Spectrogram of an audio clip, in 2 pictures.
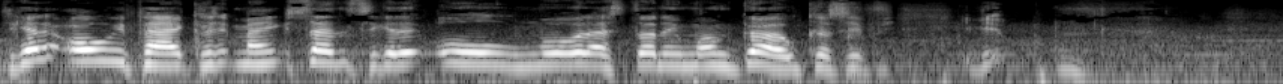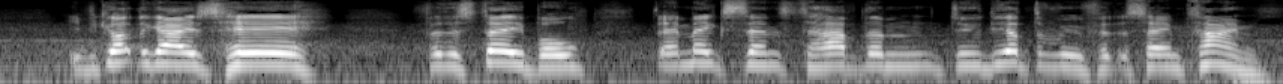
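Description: Speaking at a normal pace in a very high-pitched voice, a farm owner in his forties records a casual walk-and-talk vlog on a phone held out at arm's length. He roams a mountain farm, mostly outdoors but partly in a wooden kitchen, rambling with fillers and restarts over slight background noise.

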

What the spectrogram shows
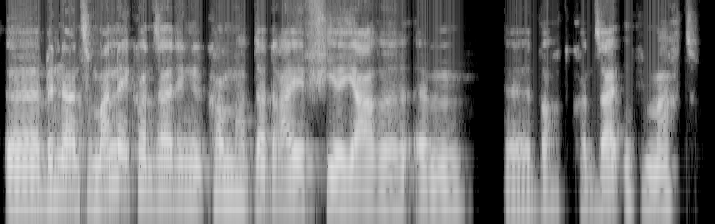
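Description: A man's voice: fairly high pitch, normal speed. Young man guest from Berlin, hesitant, lots of "ähm" and restarts, casual interview tone. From Berlin, Germany. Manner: hesitant, many fillers and restarts. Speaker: interview guest, freelance frontend developer.

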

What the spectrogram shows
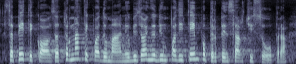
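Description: A woman's voice: mid-range voice, expressive, a little fast, voice pushed up, natural voice. A woman voicing a little bald old man posing as a great wizard, stammering and pleading. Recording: reverberant room.

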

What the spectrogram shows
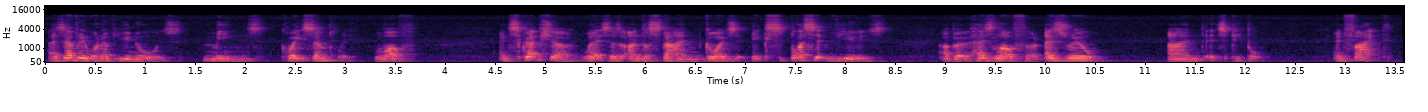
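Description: Slow, deliberate Scottish man. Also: medium pitch, rough recording. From Scotland. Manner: slow, deliberate, quotes scripture. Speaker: director of an advocacy group. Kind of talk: earnest direct-to-camera appeal.

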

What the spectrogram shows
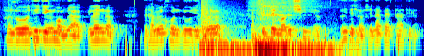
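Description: Excitable young-sounding man narrating his gameplay. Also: on the high side, brisk, a little hiss or hum. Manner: excitable, swears casually, talks to viewers. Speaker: gaming channel host. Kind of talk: casual gameplay commentary. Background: game music.

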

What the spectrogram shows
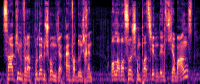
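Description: A man's voice: medium pitch, very fast. A man giving panicky, jumpy let's play commentary on a horror game, full of sworn exclamations. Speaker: gaming streamer.

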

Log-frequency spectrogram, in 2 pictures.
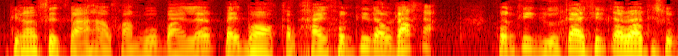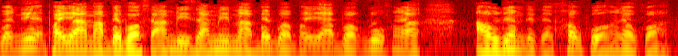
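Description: A man preaching in a garage meeting room, telling a story with lively, animated delivery and speaking straight to his listeners. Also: a little high, fast talker. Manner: animated, addresses the audience as brothers and sisters. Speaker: Islamic preacher. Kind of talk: storytelling sermon.

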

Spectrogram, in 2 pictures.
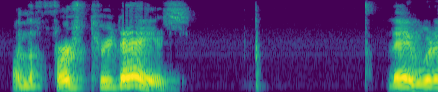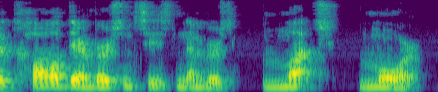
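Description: A man in his forties gives informal commentary to camera, his medium-pitched, lively voice rising and falling a lot. He speaks haltingly, repeating words and doubling back, and fires off emphatic rhetorical questions. The audio is dull and lo-fi, like a webcam.

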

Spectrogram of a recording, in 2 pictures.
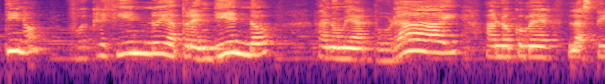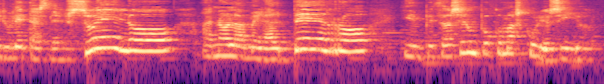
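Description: A woman's voice: on the high side, animated, unhurried. A woman from Spain telling a children's story in a playful way, with sing-song scolding refrains. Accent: Spanish from Spain. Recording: echoey room with soft music.

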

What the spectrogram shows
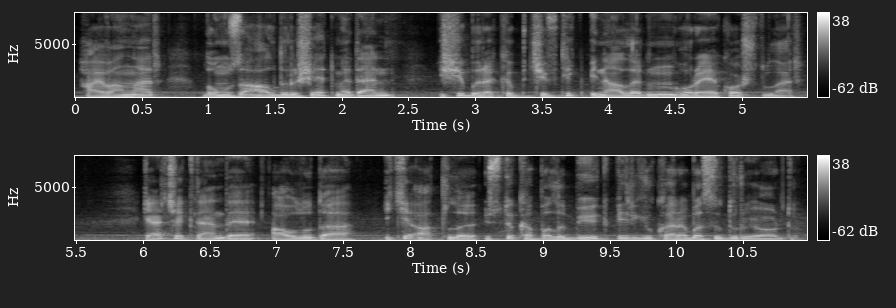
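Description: A man reading a novel aloud as audiobook narrator, with steady, measured storytelling. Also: lowish voice. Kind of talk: scripted narration.

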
